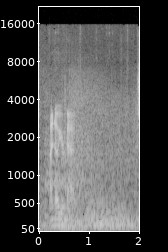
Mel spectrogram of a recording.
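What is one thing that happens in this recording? Flames roar in a burst of fire.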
